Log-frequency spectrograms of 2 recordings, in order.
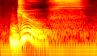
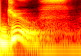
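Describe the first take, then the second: The two takes are said the same way.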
